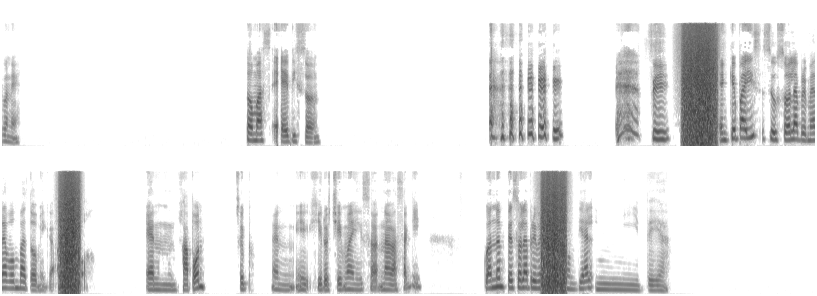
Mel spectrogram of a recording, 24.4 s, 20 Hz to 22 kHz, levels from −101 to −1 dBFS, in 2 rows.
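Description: Three wireless microphone noise hits break into the speech. They fall at 10.04 to 10.89 s, 12.96 to 13.45 s and 20.15 to 20.77 s. Each time the radio link fades. Receiver noise swells up over the voice. It sounds like a brief swish of static.

At 22.18 s there is a skip. About 50 ms of audio is lost and the two sides butt together. This is likely audio missing between chunks, consistent with processing in 4-second blocks that drops a sliver at the join.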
